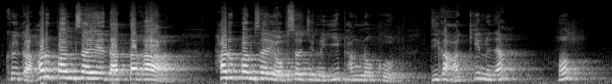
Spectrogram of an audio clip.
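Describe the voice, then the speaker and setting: A woman pastor preaching a sermon in a lively, teasing, conversational way, acting out scenes for her congregation. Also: fairly high pitch, moderate pace. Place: church hall. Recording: roomy church hall echo.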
